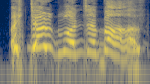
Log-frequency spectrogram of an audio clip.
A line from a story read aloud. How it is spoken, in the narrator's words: she wailed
